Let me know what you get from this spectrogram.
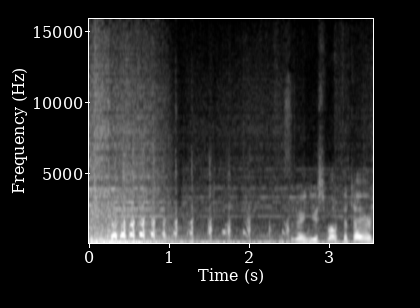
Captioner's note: laughs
